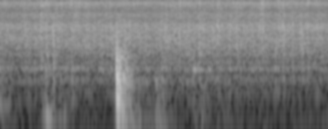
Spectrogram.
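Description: Spices including salt, coriander-cumin powder and chilli being stirred into tindora frying in a pan, a single sharp spoon scrape against the pan over a faint steady sizzle.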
